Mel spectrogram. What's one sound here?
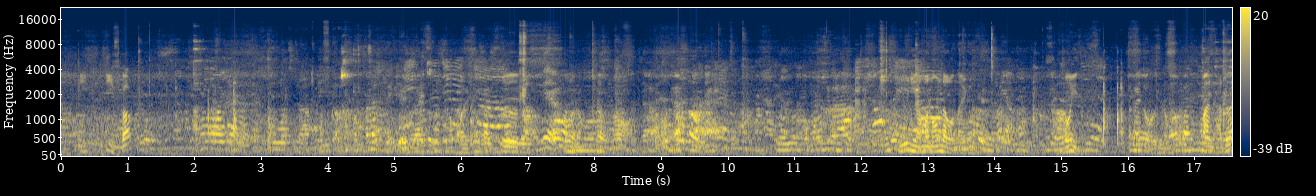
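A man talks casually up close.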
